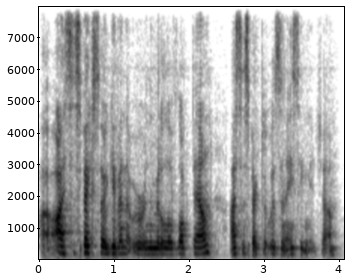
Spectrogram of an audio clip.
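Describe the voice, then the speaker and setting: An Australian woman gives careful, formal testimony as a witness, hesitating and repeating her words. Her medium-pitched voice is creaky and level in tone, yet she speaks at a racing pace.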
